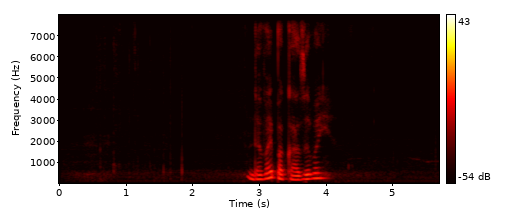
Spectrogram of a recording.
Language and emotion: Russian, neutral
